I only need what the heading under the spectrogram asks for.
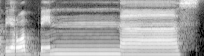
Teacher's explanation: नास जो है जो आ का साउंड है उसको हम 2 हरकत के बराबर लंबा करके पढ़ेंगे। तो इसको पढ़ा जाएगा बिरब्बिन नास। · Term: अलिफ मद्दा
